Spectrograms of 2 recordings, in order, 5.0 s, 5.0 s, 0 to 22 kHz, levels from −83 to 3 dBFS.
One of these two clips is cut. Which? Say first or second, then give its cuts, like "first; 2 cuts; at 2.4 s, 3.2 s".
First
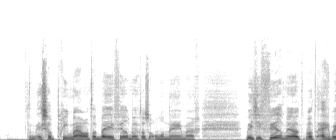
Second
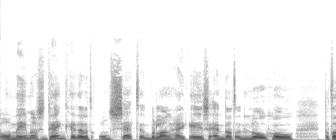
first; 1 cut; at 2.1 s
